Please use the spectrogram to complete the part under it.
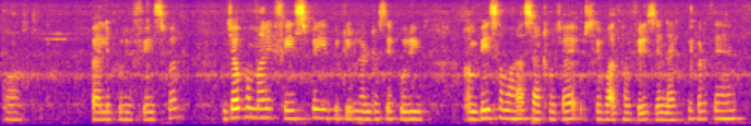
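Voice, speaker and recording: A woman's voice: fairly low pitch, flat delivery, unhurried, noisy background. A woman with an Indian Hindi accent, a makeup artist explaining each step of a makeup tutorial in a voice-over and calling her viewers guys.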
